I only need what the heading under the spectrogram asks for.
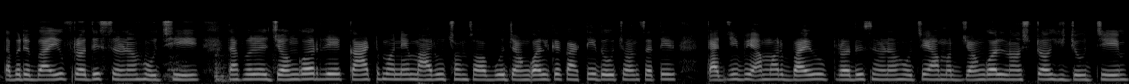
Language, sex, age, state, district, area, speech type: Odia, female, 18-30, Odisha, Kalahandi, rural, spontaneous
